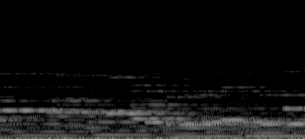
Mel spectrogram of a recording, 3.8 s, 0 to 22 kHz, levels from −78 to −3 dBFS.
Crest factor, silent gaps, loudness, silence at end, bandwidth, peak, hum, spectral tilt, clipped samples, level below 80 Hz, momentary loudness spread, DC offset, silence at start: 12 dB; none; -45 LUFS; 0 s; 13 kHz; -32 dBFS; none; -8.5 dB/octave; under 0.1%; -54 dBFS; 5 LU; 0.1%; 0 s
